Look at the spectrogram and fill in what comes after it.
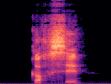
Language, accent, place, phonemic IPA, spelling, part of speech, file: French, France, Lyon, /kɔʁ.se/, corser, verb, LL-Q150 (fra)-corser.wav
- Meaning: 1. to spice up 2. to increase 3. to worsen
